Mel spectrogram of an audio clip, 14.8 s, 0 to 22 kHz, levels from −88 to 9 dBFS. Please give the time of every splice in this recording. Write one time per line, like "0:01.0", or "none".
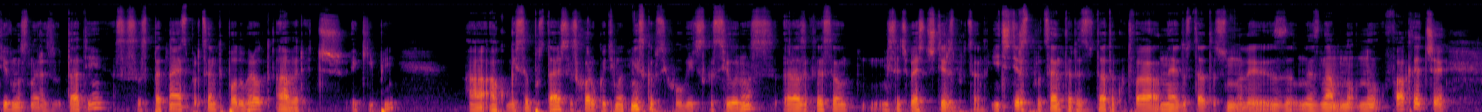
0:09.9
0:12.9

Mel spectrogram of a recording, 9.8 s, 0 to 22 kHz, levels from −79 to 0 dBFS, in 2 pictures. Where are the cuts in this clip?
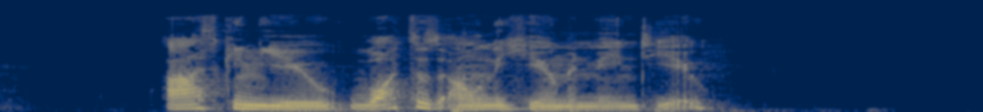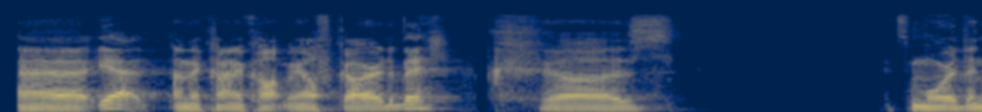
0:05.8
0:07.3

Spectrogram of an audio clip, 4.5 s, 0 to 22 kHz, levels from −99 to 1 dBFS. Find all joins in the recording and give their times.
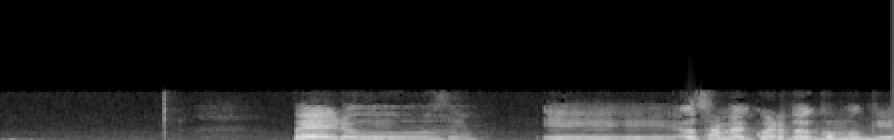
0:02.6

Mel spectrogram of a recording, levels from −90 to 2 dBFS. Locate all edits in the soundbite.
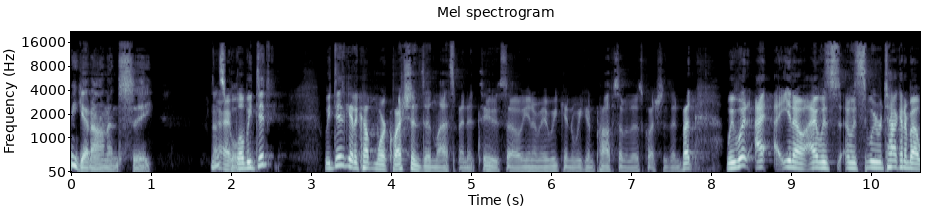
none

